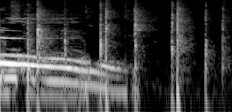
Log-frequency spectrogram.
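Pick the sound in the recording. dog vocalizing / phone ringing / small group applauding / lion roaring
small group applauding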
